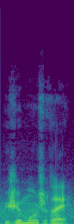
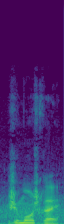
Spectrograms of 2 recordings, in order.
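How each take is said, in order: Both takes have the same delivery.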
